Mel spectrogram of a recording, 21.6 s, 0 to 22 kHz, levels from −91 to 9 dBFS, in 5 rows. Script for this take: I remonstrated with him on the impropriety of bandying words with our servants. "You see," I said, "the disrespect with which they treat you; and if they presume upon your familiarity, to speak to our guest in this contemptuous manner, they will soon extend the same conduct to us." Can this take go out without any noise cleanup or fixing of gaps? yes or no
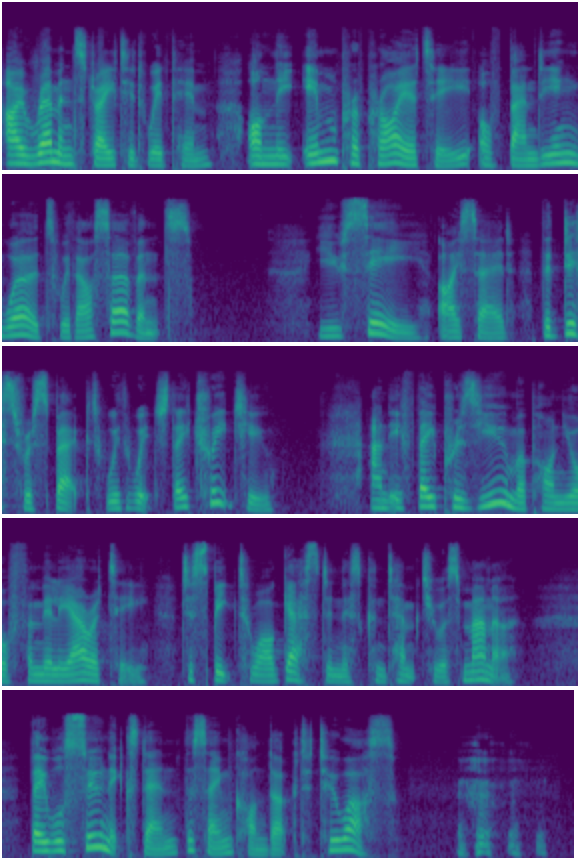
no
